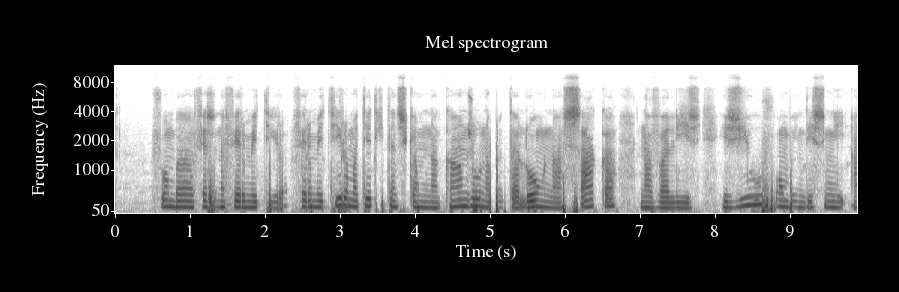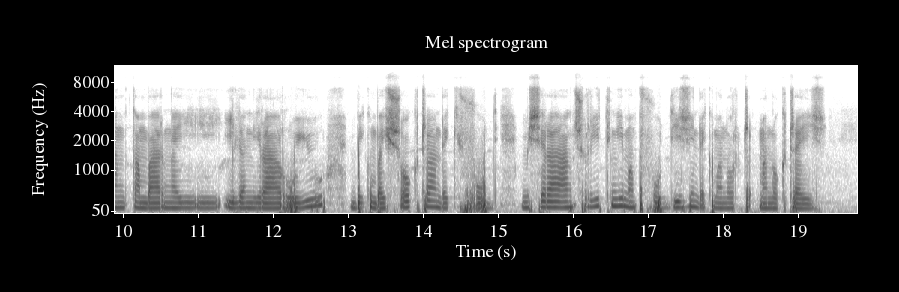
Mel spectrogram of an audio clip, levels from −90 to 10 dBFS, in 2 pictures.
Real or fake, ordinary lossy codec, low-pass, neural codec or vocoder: real; Opus, 24 kbps; 7.2 kHz; none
